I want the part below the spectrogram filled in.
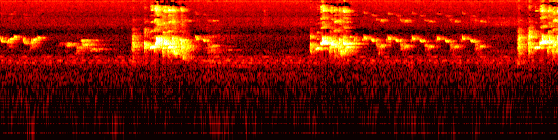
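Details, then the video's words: A wild bulbul, its song used as a lure for wild birds, gives three bright, loud warbling bursts spaced a few seconds apart, linked by quieter, evenly stepped chirping notes. "تغريد بلبل وحشي لفتح البلابل الوحشية"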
